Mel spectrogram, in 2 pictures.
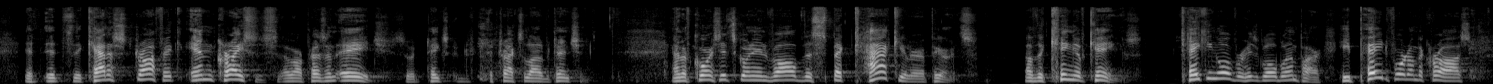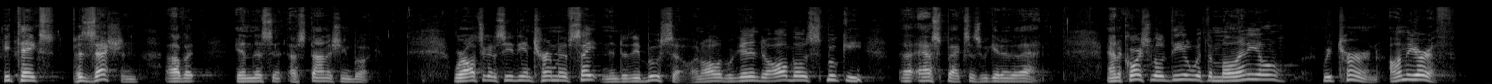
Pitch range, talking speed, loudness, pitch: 150-200 Hz, 190 wpm, -27 LUFS, 180 Hz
